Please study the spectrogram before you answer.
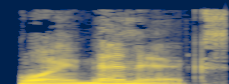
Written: poimenics

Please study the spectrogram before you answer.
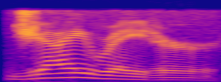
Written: gyrator

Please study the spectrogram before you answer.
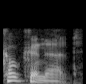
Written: coconut

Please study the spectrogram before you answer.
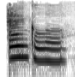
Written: anchylo

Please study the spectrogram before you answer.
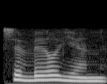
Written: civilian

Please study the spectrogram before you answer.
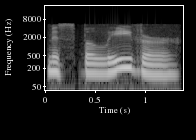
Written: misbeliever

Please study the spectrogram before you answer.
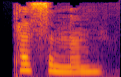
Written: pessimum

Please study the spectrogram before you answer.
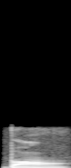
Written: Bon, Cape

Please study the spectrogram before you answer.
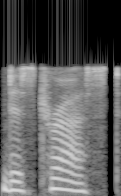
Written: distrust

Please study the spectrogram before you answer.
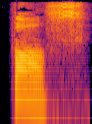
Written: falseness

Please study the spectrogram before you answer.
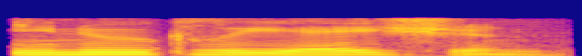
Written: enucleation

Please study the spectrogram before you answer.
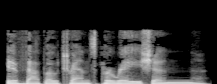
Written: evapotranspire

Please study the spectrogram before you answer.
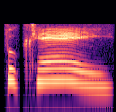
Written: Fouque

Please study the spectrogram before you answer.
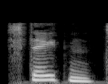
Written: statant

